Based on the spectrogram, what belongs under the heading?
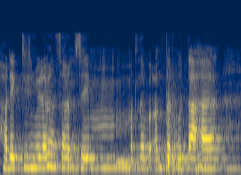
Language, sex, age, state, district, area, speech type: Hindi, female, 30-45, Bihar, Samastipur, urban, spontaneous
